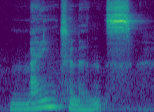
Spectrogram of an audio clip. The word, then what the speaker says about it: maintenance: Now in the word maintenance, the first syllable is stressed and has the diff thong vow a. The second and third syllables are both the weak vowel schwa.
